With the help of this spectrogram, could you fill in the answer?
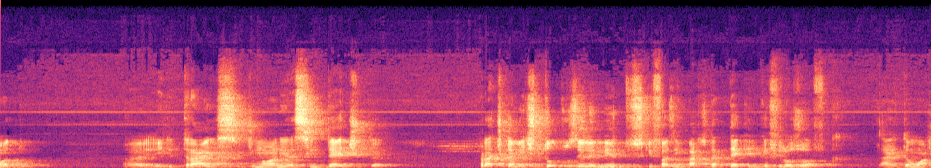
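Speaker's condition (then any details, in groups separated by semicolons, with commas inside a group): No condition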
